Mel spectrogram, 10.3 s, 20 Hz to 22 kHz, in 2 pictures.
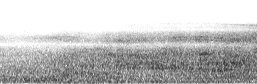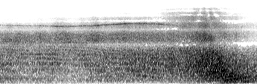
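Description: Blue Angels F/A-18 Hornet jet passing overhead: steady jet engine noise that builds to its loudest about nine seconds in, with a high whine rising in pitch a few seconds before the peak.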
